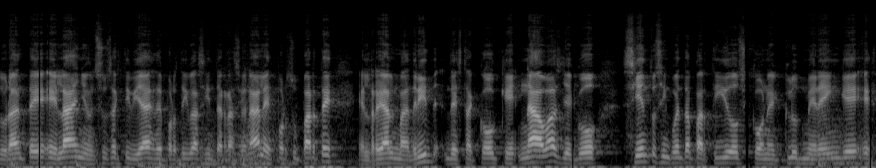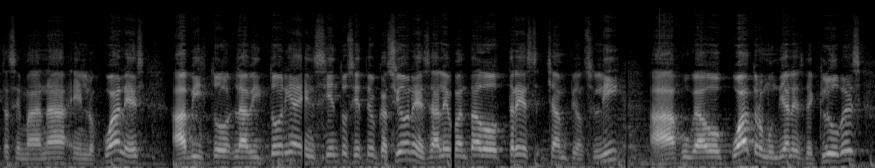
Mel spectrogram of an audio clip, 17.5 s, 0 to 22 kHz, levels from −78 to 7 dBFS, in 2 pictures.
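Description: Seven blocks of digital silence break up the audio, at 0.38, 5.72, 7.45, 8.70, 11.78, 13.27 and 15.02 s, each lasting about 21 to 43 ms. The recurring 21.33 ms hole, doubled to 42.67 ms at 13.27 s, fits a 1024-sample output buffer going unfilled. Unlike packet-loss concealment, nothing is smeared or repeated, and unlike a level dropout, the cut is total and abrupt.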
